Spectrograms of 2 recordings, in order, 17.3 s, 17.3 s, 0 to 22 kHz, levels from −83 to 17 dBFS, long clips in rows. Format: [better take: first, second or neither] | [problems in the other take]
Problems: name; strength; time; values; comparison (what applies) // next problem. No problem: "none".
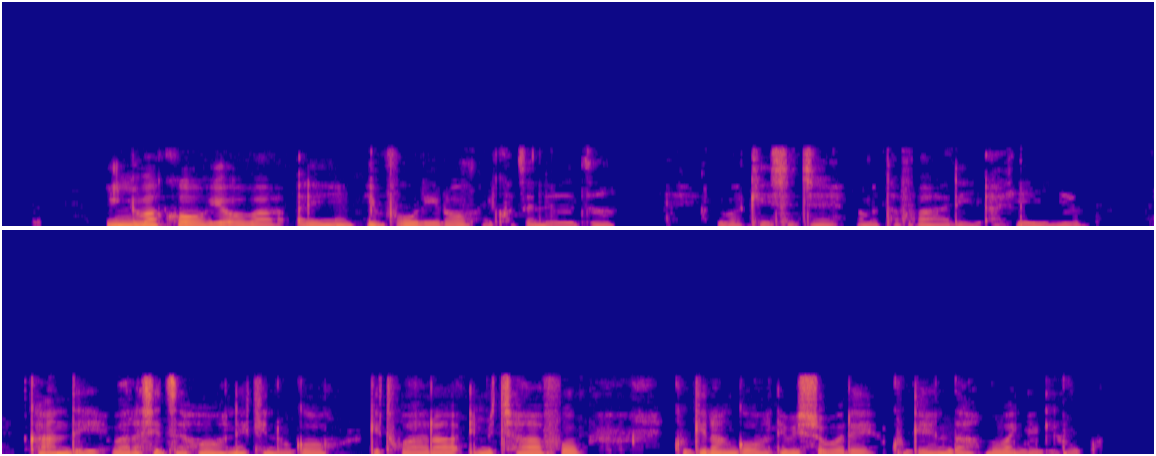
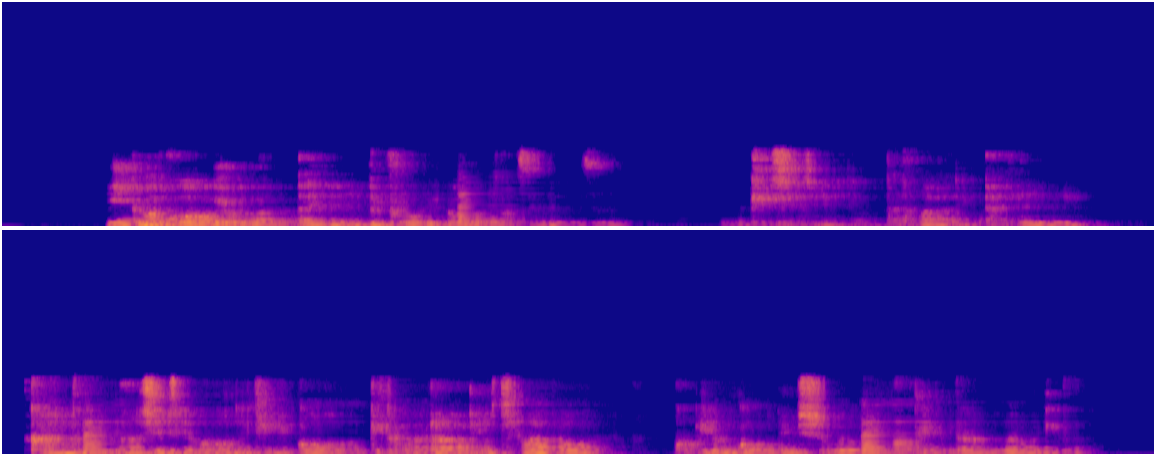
first | noise reduction (neural mask model DeepFilterNet 3)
